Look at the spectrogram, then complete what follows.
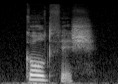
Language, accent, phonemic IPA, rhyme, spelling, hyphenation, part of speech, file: English, US, /ˈɡoʊldfɪʃ/, -oʊldfɪʃ, goldfish, gold‧fish, noun, En-us-goldfish.ogg
- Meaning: 1. A type of small fish, Carassius auratus, typically orange-colored 2. A person with an unreliable memory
